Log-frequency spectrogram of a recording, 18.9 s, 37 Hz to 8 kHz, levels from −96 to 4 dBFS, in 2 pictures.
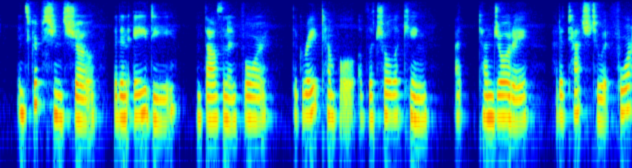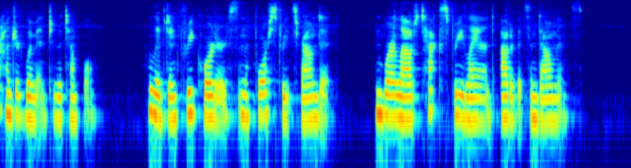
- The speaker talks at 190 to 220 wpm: No, average, 145 wpm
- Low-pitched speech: No, medium, 185 Hz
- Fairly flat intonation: Yes, narrow, 2.0 semitones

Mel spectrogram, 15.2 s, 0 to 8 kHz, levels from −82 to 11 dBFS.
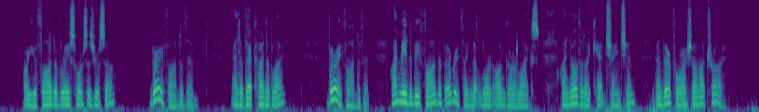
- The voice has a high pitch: No, low, 135 Hz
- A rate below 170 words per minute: No, average, 180 wpm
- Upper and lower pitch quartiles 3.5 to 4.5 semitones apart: Yes, average, 4.2 semitones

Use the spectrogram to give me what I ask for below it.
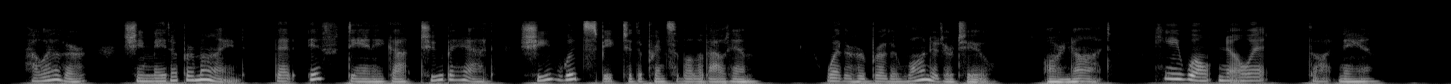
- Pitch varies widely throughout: Yes, wide, 6.7 semitones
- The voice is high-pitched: No, low, 135 Hz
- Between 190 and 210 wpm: No, average, 140 wpm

